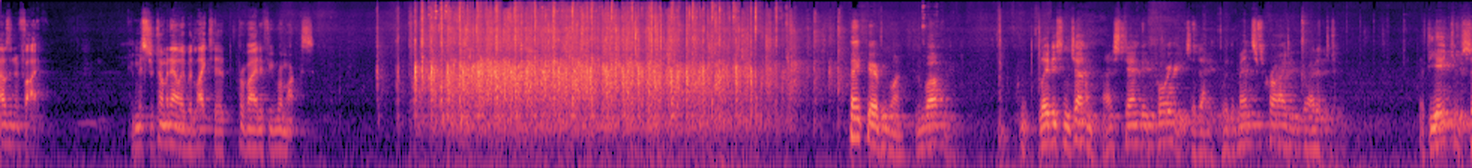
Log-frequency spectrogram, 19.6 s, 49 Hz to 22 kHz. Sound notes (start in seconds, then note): 5.0 applause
